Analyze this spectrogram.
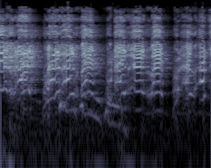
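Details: Moluccan cockatoo loudly cursing out its owner over an overnight stay. It speaks in a continuous stream of rasping, squawky words with quick pitch wobbles.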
